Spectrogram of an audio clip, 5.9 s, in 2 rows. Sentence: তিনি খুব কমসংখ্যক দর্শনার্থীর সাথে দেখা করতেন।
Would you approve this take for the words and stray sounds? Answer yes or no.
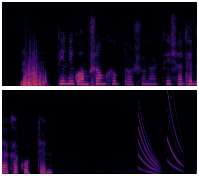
no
